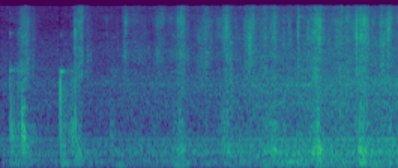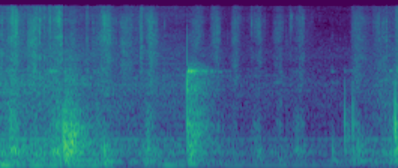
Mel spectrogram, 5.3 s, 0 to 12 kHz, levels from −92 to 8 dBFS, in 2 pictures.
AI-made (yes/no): no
